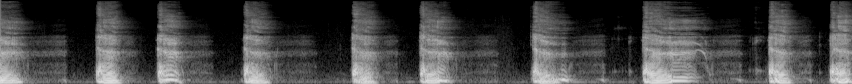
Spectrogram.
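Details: About ten harsh, barking coughs come in quick succession with a rough, wet edge, a barking cough with phlegm.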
